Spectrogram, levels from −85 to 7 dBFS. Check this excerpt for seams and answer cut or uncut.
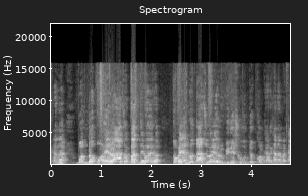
uncut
